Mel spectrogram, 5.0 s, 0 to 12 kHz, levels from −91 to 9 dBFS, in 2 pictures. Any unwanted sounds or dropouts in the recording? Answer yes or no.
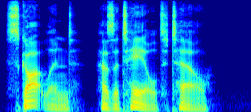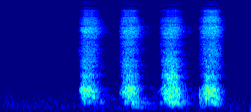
yes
